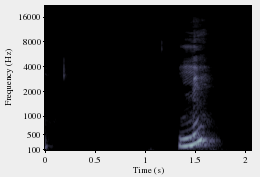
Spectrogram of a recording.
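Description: Speech only: a woman's voice saying the single Swedish syllable "li" once, slowly and clearly, about a second and a half in, with a faint short click before it.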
